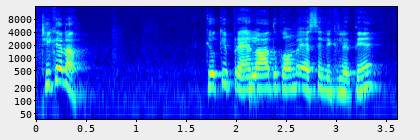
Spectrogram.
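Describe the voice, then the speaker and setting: A man's voice: sits high, moderate pace. A man teaching a grammar class for exam prep. He explains patiently, checks in with his students often, and draws out key words as he writes on the board. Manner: patient, repetitive explaining, frequent "theek hai na" checks.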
